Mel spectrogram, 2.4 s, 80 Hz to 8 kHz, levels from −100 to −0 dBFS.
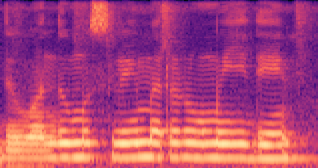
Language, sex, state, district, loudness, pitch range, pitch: Kannada, female, Karnataka, Bidar, -11 LUFS, 195-215 Hz, 210 Hz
